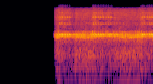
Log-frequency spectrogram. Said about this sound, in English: Is it time for crickets?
